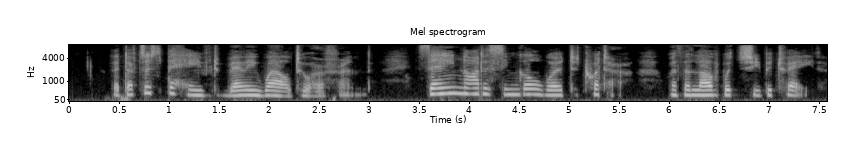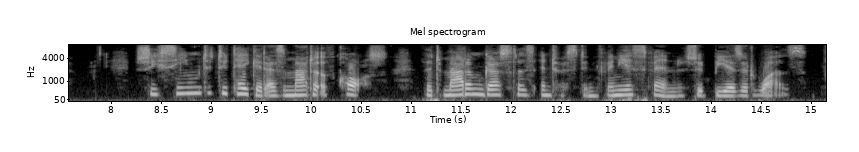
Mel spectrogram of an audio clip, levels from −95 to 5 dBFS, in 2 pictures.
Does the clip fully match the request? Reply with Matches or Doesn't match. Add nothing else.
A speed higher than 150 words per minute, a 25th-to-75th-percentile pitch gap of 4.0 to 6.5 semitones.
Doesn't match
